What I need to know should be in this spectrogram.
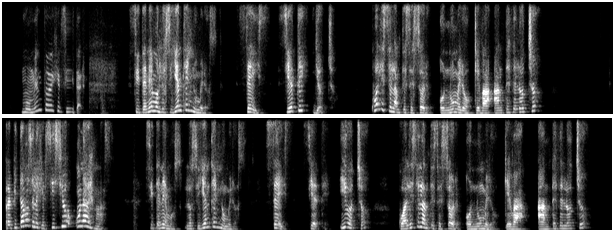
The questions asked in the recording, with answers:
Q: ¿Cuál es el antecesor o número que va antes del 8?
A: el antecesor del número 8 es el número 7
